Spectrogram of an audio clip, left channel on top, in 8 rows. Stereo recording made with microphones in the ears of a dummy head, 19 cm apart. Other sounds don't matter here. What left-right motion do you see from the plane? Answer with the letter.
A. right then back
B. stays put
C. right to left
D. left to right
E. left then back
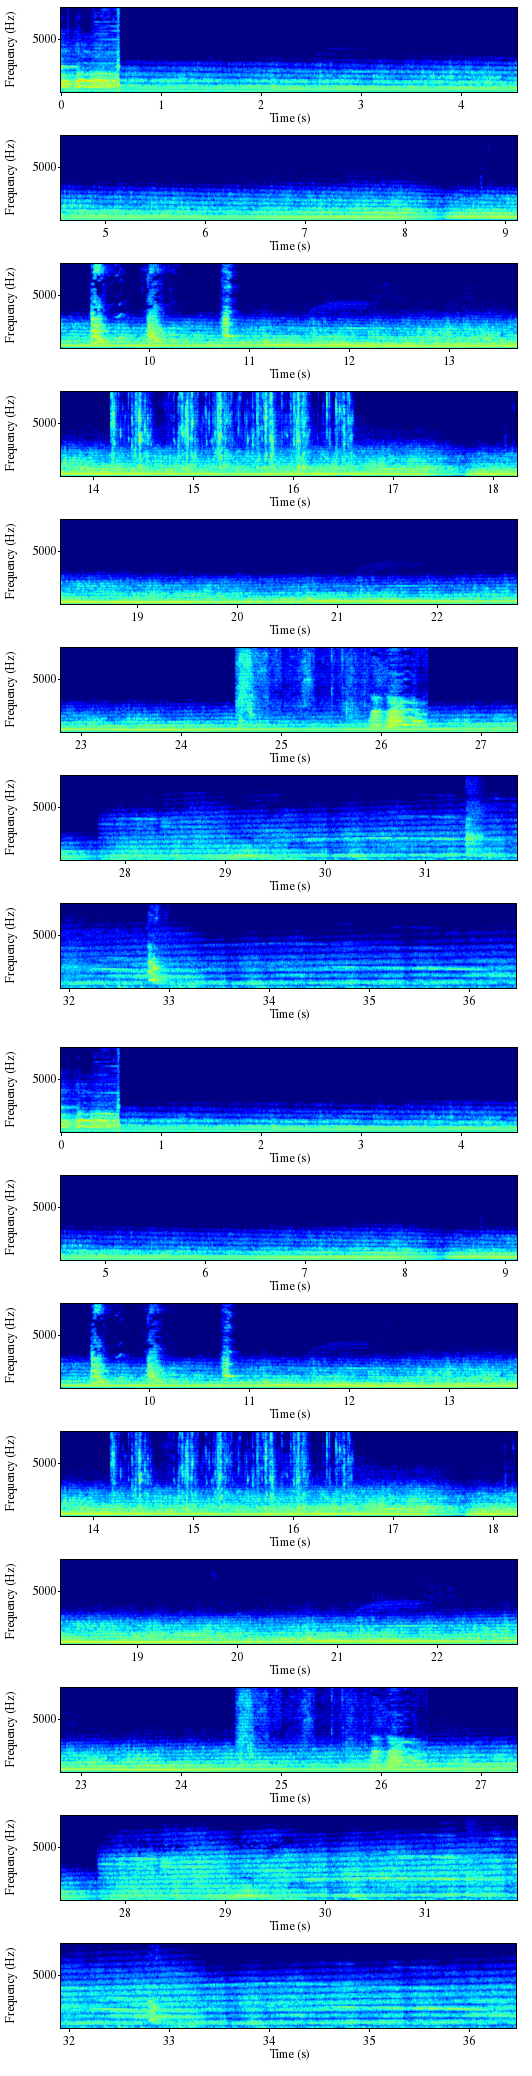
D.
